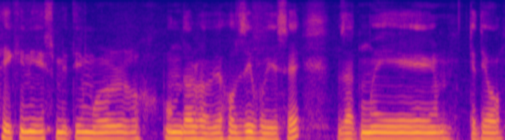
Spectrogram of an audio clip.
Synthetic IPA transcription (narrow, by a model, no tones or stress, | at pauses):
xejkʰinismitimʊɹxundɔɹbʱabɛxozibɦojasɛzakmoj | ketiɔ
